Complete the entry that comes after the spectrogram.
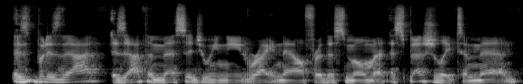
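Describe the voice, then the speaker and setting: The pace is moderate, with ordinary pitch variation. It is a plain, everyday voice. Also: man. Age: 30s. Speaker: podcast co-host. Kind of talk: casual discussion.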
